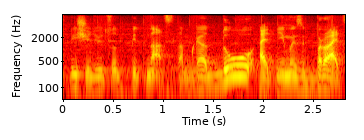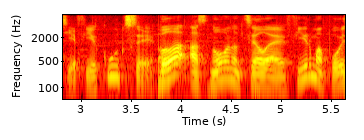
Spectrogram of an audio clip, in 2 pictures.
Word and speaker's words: Jacuzzi: стоит имя американского производителя кстати правильно не должно было быть не джакузи а якутск так как у создателя массажные ванны было итальянская фамилия которая производится какие курсы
